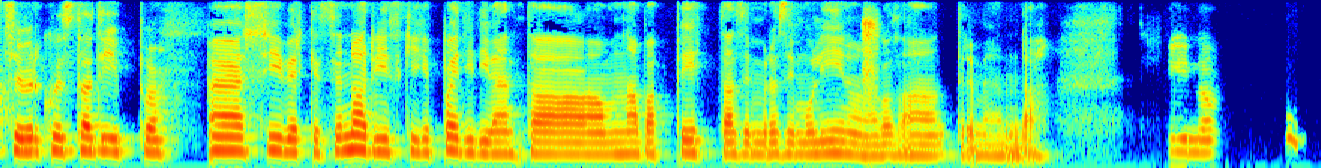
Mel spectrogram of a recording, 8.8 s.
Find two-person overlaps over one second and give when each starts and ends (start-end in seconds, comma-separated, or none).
none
